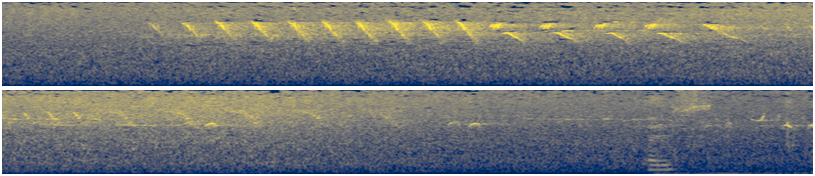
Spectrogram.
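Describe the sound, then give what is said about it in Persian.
A bird sings a quick series of repeated high chirps over a steady, rushing wash of water and wind, the song fading after a few seconds while the noise continues. “بعد شما میگین صدای آب و هوهوی باد و آواز پرنده و اینا رو میگین دیگه، دل آدم آب میشه دیگه.”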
